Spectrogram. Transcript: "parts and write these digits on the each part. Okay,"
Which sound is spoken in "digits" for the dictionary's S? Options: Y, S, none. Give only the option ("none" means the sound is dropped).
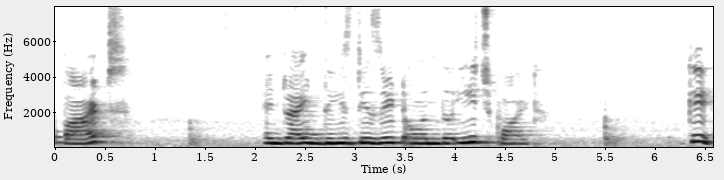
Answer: none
